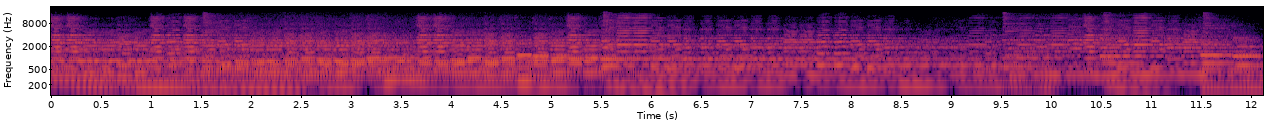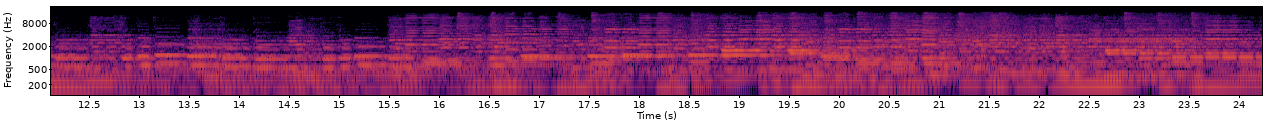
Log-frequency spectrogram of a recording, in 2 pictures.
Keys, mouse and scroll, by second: 0.2 shift+middle click, 0.2-1.1 scroll up 2, 1.1 right click, 1.1 2, 1.5 ctrl+r, 1.5 right click, 1.6 right click, 1.6 1, 2.2 click, 2.2 g, 2.6 scroll up 1, 2.8 click, 2.8-4.7 scroll down 1, 2.8 e, 4.7 e, 4.8 click, 5.6 shift+middle click, 5.6-6.6 scroll down 3, 6.6 g, 6.7-7.7 scroll down 4, 7.7 click, 7.7-9.8 typing, 8.1 right click, 8.1 click, 8.6 scroll down 4, 8.8 scroll down 3, 9.1 right click, 9.1 click, 9.4 shift+middle click, 9.4 scroll up 1, 9.5 right click, 10.6-11.7 scroll up 1, 11.7 right click, 11.7-12.0 scroll up 3, 11.7 g, 12.0 click, 12.0 scroll down 1, 12.7 scroll down 1, 13.1 right click, 13.1-14.0 scroll up 4, 14.0 shift+right click, 14.0 click, 14.0 e, 14.8 right click, 15.5 ctrl+z, 16.6 click, 18.6 click, 18.8-19.5 scroll down 1, 19.5 shift+middle click, 19.5 shift+scroll up 1, 19.7-20.5 scroll down 1, 20.5 right click, 20.5 g, 22.8 shift+middle click, 22.8-23.8 scroll down 1, 23.8 shift+click.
